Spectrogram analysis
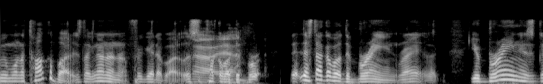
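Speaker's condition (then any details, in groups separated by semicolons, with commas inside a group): No condition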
